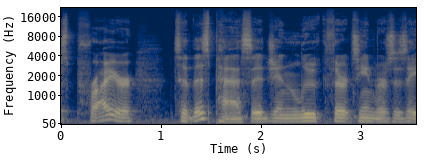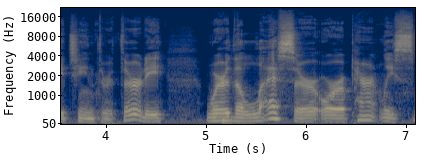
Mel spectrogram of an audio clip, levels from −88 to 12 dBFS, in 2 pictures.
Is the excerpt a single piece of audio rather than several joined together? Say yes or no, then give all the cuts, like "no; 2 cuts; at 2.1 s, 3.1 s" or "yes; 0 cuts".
yes; 0 cuts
